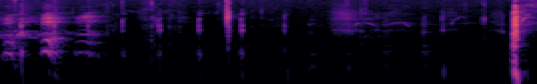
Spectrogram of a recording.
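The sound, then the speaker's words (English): Crunching and chewing of a hard sardine-flavored candy cane, a series of sharp cracks and bites with one loud crunch near the end, mixed with a burst of laughter at the start. “Are you actually going to chew the whole thing”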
